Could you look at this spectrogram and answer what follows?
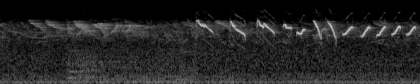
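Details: Oriental white-eye tutor song: quiet thin warbling at first, then a loud burst of crisp, high downslurred tweets repeated about three times a second.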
